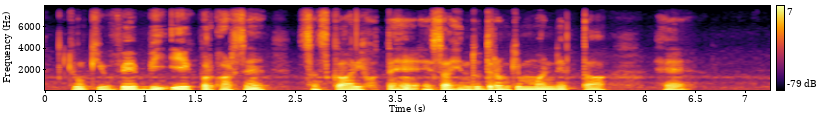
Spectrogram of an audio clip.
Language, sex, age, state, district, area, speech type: Hindi, male, 18-30, Rajasthan, Nagaur, rural, spontaneous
